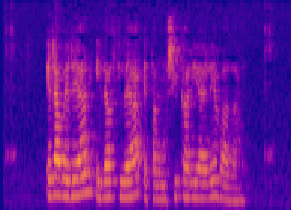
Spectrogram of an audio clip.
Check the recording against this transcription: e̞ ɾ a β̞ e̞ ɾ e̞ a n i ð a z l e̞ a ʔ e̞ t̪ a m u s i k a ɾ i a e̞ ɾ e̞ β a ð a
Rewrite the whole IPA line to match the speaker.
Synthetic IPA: e̞ ɾ a β̞ e̞ ɾ e̞ a n i ð a z l e̞ a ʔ e̞ t̪ a m u s i k a ɾ i a e̞ ɾ e̞ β a ð a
